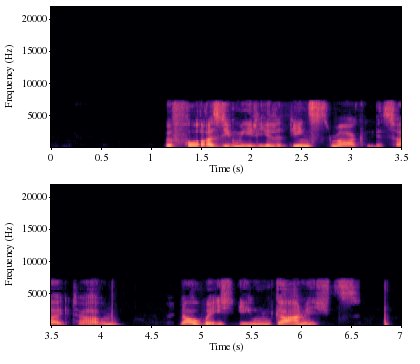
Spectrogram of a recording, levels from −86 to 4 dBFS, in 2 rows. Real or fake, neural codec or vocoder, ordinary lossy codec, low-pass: fake; codec, 24 kHz, 0.9 kbps, WavTokenizer, small release; MP3, 48 kbps; 7.2 kHz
